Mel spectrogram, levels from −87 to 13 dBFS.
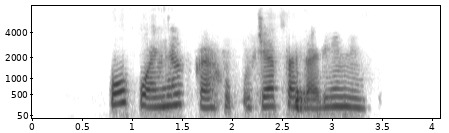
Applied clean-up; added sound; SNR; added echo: neural mask model Resemble Enhance denoiser.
